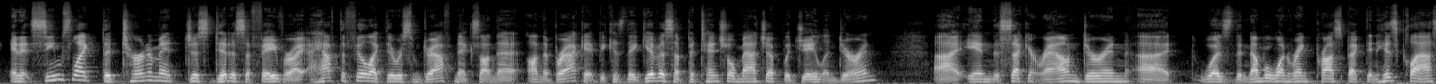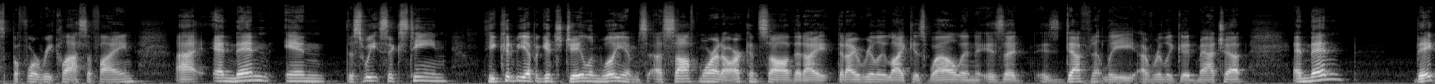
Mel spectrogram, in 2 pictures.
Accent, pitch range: American, 120-155 Hz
